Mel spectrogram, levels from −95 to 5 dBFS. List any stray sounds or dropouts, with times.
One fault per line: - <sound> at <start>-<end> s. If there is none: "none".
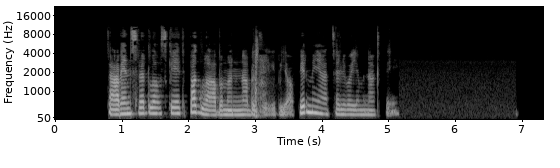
none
